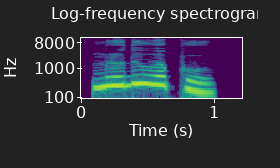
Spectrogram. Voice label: "ಮೃದುವಪು", Kannada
